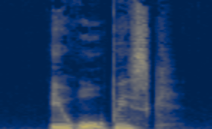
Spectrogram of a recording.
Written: aerobisk

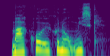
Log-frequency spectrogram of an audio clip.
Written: makroøkonomisk

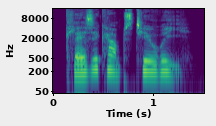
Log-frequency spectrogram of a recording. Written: klassekampsteori

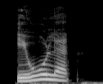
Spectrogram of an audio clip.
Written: euroland

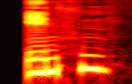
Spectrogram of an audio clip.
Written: enten

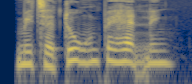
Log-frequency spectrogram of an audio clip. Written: metadonbehandling

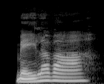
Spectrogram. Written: malervare

